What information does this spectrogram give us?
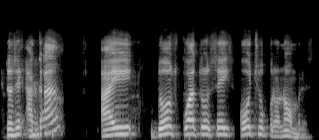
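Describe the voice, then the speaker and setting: Teaching English online, a man with a bright, slightly high voice walks through grammar slowly and patiently, his intonation lively. He regularly pauses to ask his students questions. There's slight background noise.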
